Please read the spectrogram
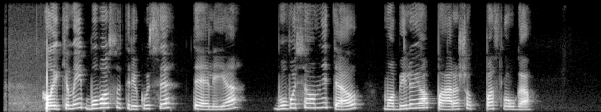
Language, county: Lithuanian, Telšiai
